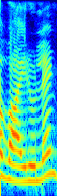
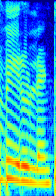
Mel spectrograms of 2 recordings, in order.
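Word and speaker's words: virulent: फिर है आपका वायरुलेंट या फिर वीरुलेंट, दोनों प्रोनाउंसिएशन करेक्ट है।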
